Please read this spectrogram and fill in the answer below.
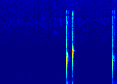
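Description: Silence, then two quick rising 'bloop' pops close together near the end: a cartoon pop sound effect from an animated like-and-subscribe button overlay.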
